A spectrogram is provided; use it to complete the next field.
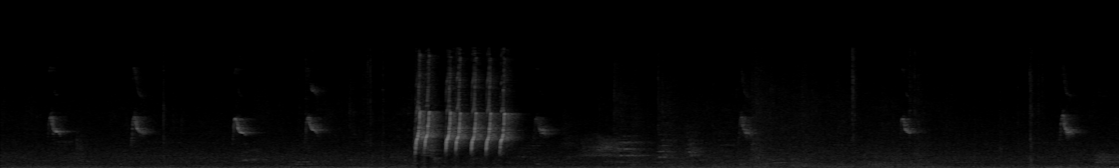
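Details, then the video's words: Decoy male Gouldian finch giving spaced, high, thin chirps every second or so, with a loud rapid rattling burst of several clicks in the middle and a faint hissy background. "Chim ngũ sắc mồi hót cực hay kích bổi nhanh nổi | chim ngũ sắc hót | ngũ sắc trống"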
